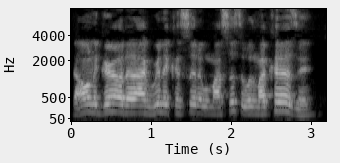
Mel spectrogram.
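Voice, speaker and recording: A man of fifty from Florida, telling stories from his life in a relaxed interview. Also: on the high side, quick pace. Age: 50s. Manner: relaxed, laughing, Southern slang. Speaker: interview guest, singer. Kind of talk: casual storytelling interview.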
